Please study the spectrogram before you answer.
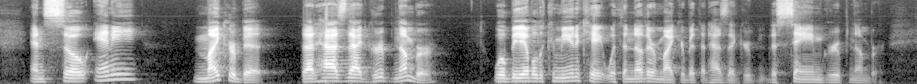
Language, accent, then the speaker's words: English; Hawaii, United States; So I'm from Hawaii. When we say hello to people, sometimes we say aloha.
